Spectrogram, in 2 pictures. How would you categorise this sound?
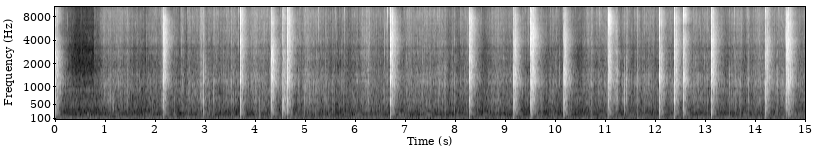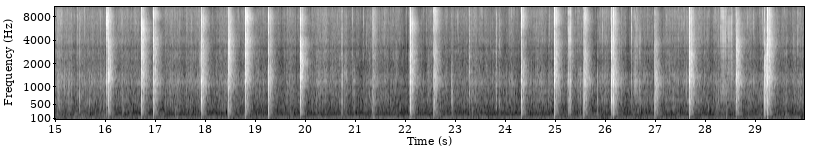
Sound effects > Objects / House appliances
